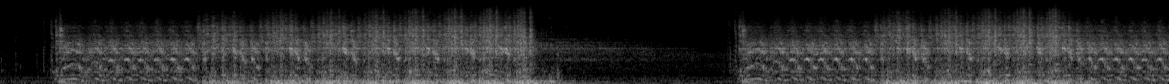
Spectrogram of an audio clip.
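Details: 7.3 diesel, hard cold start at 15°F unplugged; long cranking for several seconds, a pause, then more cranking before it finally catches.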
